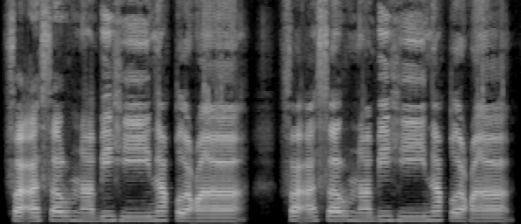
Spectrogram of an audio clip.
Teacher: بِهِ، نون پر حرکت جلد پڑھیں گے، قاف پر جزم ہے، نون کو قاف سے ملا کر قلقلہ کے ساتھ پڑھیں گے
